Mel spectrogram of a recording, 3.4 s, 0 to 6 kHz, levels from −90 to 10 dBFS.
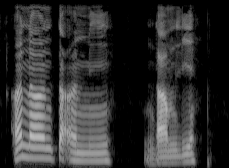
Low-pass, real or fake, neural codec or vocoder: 5.4 kHz; real; none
